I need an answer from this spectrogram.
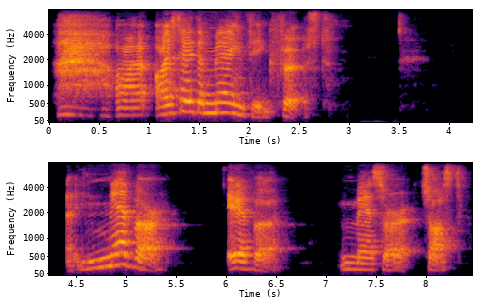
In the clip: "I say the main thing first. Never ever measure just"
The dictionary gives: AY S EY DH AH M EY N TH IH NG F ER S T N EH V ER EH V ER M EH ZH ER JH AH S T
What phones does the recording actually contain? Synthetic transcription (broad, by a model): AY S EY DH AH M EY N TH IH NG F ER S T N EH V ER EH V ER M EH S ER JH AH S T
